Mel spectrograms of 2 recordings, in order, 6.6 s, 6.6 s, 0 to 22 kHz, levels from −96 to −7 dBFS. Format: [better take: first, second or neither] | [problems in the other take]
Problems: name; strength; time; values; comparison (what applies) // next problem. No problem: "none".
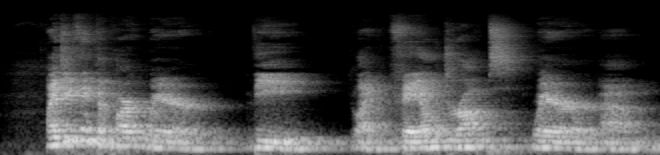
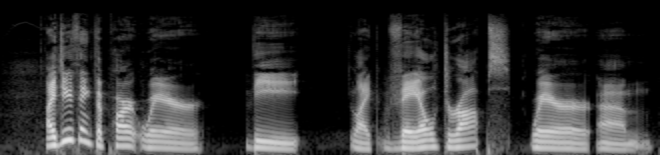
second | room echo; noticeable; dies away in 0.9 s // off-mic speech; far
